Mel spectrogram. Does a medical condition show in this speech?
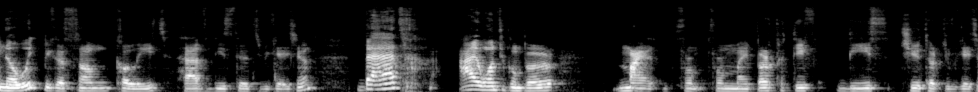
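No.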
